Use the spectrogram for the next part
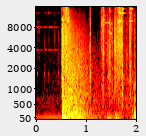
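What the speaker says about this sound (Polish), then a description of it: "Okej, nietrafiony strzał." A loud gunshot bursts out at once in the video game PUBG, followed by a ringing, rumbling decay with a few fainter sharp cracks trailing after it, with no voices over it.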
